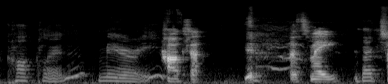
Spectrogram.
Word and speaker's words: Coughlan: you would say that so it's Cochran that's yeah absolutely so that's interesting because it's that sounds like a k to me but it's a you know you you see yeah so yeah Cochran Mary yeah that's me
